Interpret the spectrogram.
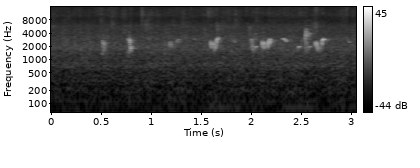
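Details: Yellow-vented bulbul male in the ngropel style, singing during a heavy downpour. Short bubbly notes come in loose clusters of two or three over a constant wash of rain.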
